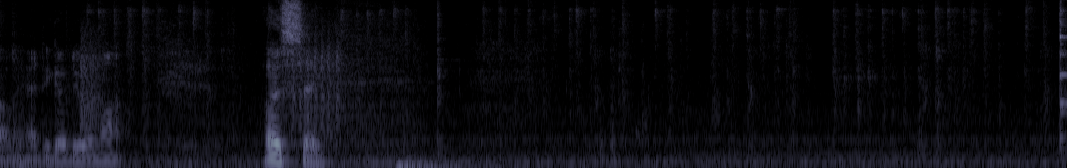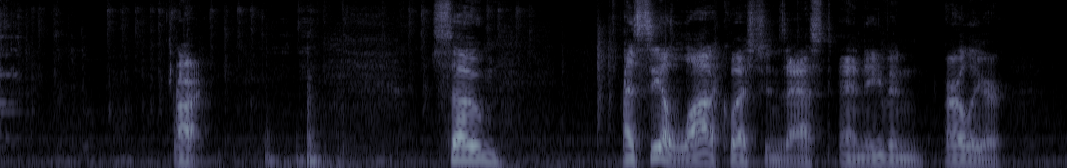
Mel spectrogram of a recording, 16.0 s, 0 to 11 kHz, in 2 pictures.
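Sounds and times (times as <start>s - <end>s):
typing on computer keyboard: 0.0s - 10.0s.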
